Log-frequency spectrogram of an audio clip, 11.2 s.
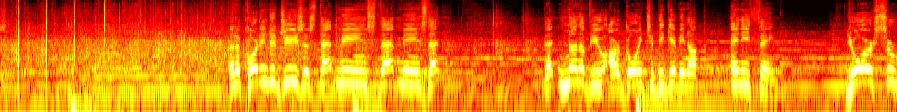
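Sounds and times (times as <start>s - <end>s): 
audience applauding: 0.0s - 7.0s
speech: 2.8s - 5.6s, 6.8s - 9.8s, 10.6s - 11.2s.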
